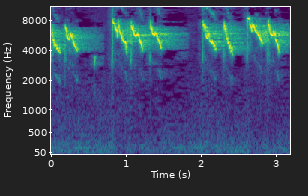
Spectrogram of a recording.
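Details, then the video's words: Swinhoe's white-eye heard in the morning, singing short bursts of very high, rapid twittering slurs, each burst under a second long, separated by brief gaps, about four phrases in all. "Nghe chim khuyên hót hay mỗi sáng"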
